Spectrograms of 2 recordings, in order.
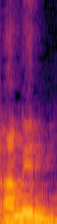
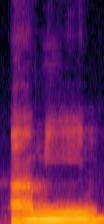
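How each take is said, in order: First: The vowels are said short and clipped. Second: The vowels are drawn out long. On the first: It sounds like a different word meaning safe. The speaker calls it wrong. "Bukan amin" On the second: It asks for the prayer to be answered. The speaker calls it right. "A-nya panjang tapi lebih panjang mimnya"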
